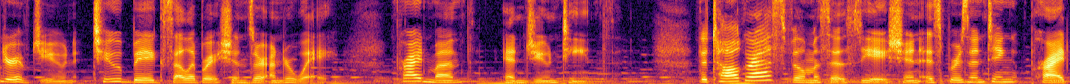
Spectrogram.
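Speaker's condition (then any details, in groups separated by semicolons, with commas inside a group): No condition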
